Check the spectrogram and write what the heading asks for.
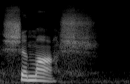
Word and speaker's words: shamash: I had to ask for the correct pronunciation of this. It's called a shamash.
